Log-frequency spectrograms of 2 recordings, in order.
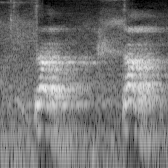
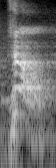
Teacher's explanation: Dal itu torful lisan, ujung lidah, dalqi lisan, kena gusi juga kena gigi, zalqi lisan, dal, coba, dal. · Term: makhraj dal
